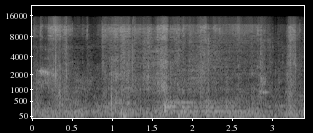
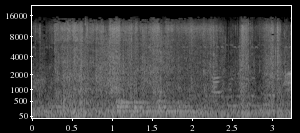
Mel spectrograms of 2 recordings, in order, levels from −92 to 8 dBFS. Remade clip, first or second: first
